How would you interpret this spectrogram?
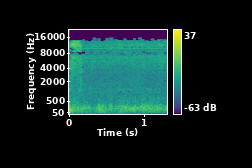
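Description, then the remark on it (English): Outdoor twilight ambience on the Mornington Peninsula, over a paddock looking down to the ocean: a steady, low, breathy rumble like wind or surf, with a faint brief hiss at the very start and no voices. “All right, and that's the sound of Mornington Peninsula.”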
